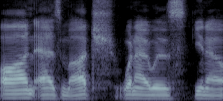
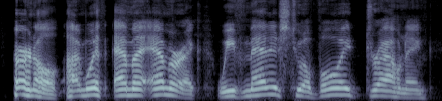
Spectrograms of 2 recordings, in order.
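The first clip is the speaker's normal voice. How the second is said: put-on vigorous delivery, much higher pitch; 8 semitones higher, 5 dB louder than usual. Quoting a game character's line to the Colonel, the speaker imitates a vigorous delivery. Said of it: "with this like vigor in his voice".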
